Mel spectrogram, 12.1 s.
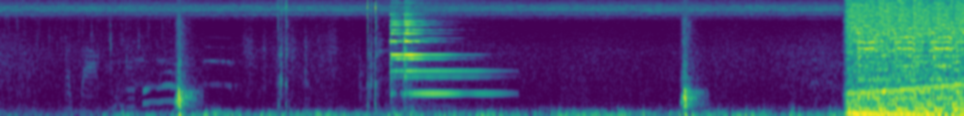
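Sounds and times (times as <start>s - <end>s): quick mouse clicks: 3.4s - 3.7s, 4.6s - 4.8s
notification bell ding: 4.9s - 6.5s.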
